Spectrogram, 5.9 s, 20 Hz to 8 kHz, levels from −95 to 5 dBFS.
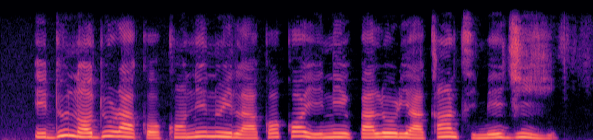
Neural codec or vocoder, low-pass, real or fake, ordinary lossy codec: none; 7.2 kHz; real; none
